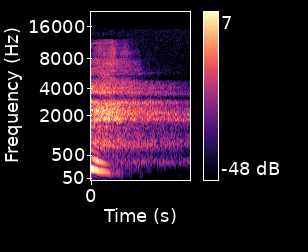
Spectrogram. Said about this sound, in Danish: Træk vejret ind og ud igennem næsen og find den her naturlige rytme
